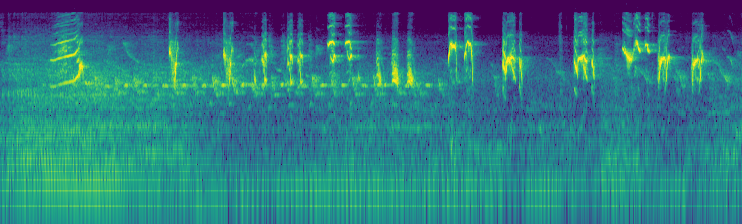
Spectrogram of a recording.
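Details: Long-tailed shrike in full song: a rising whistled note opens, then a varied run of sharp high chirps and clipped notes in quick bursts, with a thin sustained tone running beneath the middle section.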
